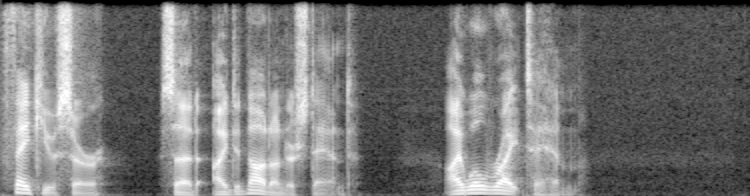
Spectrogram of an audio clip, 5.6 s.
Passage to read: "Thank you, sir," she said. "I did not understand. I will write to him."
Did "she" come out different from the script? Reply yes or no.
yes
